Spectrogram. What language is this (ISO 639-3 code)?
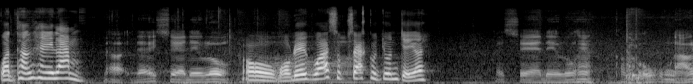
vie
